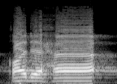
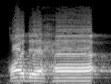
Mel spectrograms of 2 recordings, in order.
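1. ينتهي المدّ الأخير بانغلاق في الحلق. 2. ينتهي المدّ الأخير بانغلاق في الحلق.

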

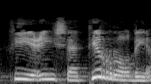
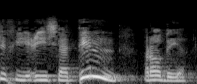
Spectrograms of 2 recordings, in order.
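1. النون تُدغم في الراء تمامًا، لا غنة. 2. يُسمع صوت نون قبل الراء.

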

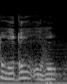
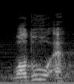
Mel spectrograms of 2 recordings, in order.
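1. الحركة الأولى هي صوت 'u' المدوّر. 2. الحركة الأولى هي صوت 'a' المفتوح. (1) "لو قلت وضوءه، وضوءه خطأ" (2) "لأن كلمة وضوء بالفتح تكون إيه؟ الماء الذي يتوضأ به"

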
